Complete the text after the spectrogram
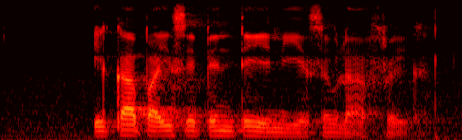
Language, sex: South Ndebele, male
